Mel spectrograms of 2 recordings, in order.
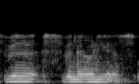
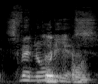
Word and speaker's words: Svenonius: I got Ian Svavonius. How do I pronounce it right? – It's Svenonius, like Svengali. – Okay, Svenonius.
